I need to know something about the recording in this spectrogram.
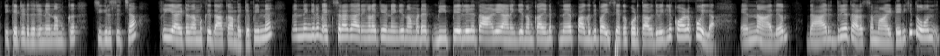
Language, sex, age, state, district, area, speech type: Malayalam, female, 60+, Kerala, Kozhikode, rural, spontaneous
